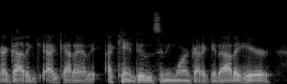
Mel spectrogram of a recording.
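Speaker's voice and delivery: put-on tearful crying voice. Retelling a parent's final fight, mom packing up: imitating mom crying. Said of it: "packing stuff up and then crying".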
